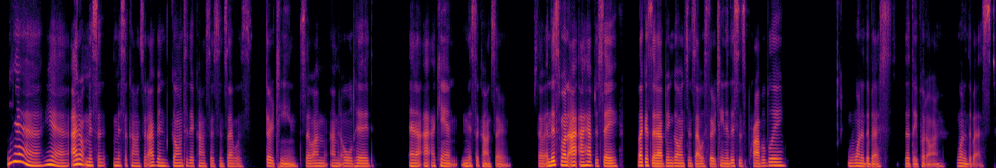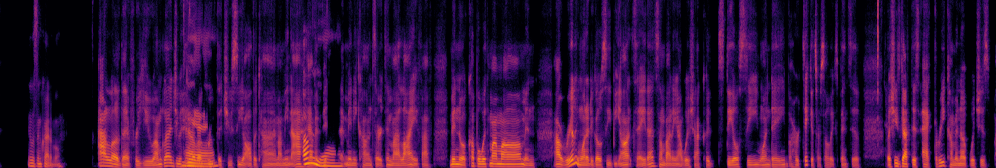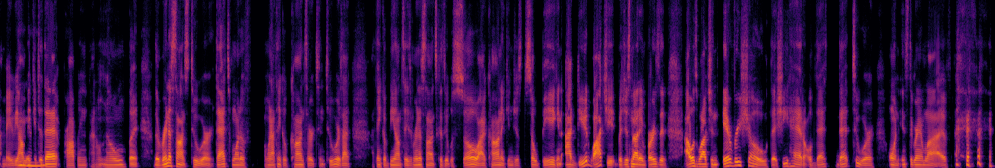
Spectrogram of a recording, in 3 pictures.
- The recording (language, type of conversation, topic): English, unstructured, What was the last song you couldn't stop replaying, and what memory or feeling made it stick?
- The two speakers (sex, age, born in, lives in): female, 55-59, United States, United States; male, 30-34, United States, United States
- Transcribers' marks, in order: stressed: "so"; laugh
